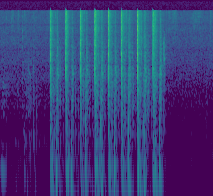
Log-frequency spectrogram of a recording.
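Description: A computer mouse clicks rapidly several times.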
